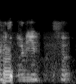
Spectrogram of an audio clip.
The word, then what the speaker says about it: Thorpe: It's a good pronunciation, Thorpe. Yeah, yeah, that's it. You got it. Yeah, Thorpe.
